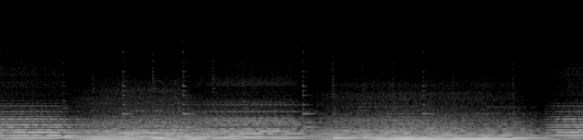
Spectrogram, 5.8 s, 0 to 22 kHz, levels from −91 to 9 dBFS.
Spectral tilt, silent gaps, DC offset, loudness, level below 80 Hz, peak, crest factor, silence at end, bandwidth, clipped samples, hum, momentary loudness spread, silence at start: -8.5 dB/octave; none; under 0.1%; -24 LUFS; -76 dBFS; -10 dBFS; 14 dB; 0 s; 6 kHz; under 0.1%; none; 8 LU; 0 s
